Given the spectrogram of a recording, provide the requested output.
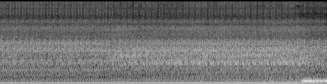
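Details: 1993 Toyota pickup 22R engine with high or surging idle: steady idle well above normal speed with no surging; high idle.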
